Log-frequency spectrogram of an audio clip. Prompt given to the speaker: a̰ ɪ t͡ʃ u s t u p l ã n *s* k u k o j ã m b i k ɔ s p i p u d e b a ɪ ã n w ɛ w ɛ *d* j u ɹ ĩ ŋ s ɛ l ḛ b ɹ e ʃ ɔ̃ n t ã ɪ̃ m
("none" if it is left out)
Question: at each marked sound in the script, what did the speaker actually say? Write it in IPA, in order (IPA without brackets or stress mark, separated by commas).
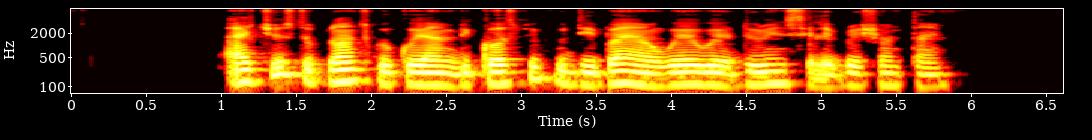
t, d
